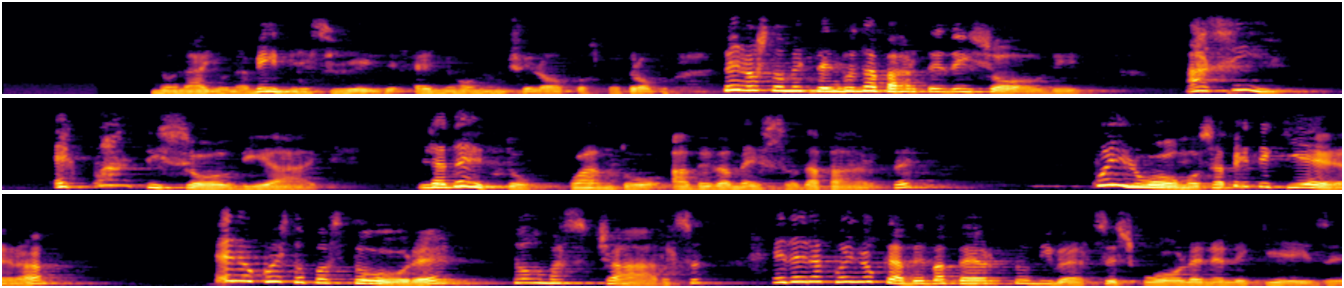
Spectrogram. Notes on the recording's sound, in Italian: Registrazioni dal vivo della storia dedicata ai bambini durante il sermone sabatico della chiesa cristiana avventista del settimo giorno di Forlì.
